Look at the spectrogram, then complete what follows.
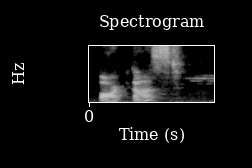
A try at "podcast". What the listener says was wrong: यहाँ पे भी ओ साउंड आना चाहिए, ए साउंड नहीं. पॉड, पॉड.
